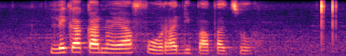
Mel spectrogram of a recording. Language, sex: Southern Sotho, female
